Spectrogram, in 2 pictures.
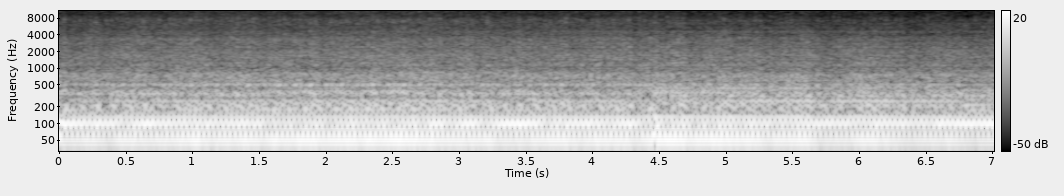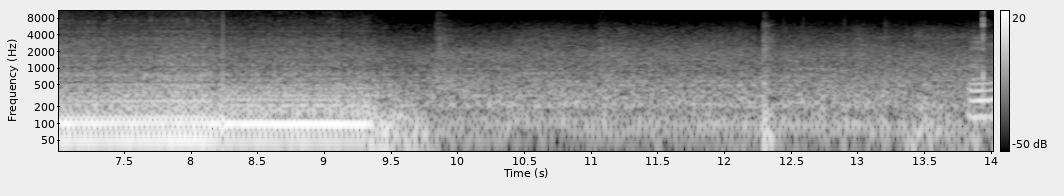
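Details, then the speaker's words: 2001 BMW E46 330i wagon on ill-fitting aftermarket catless headers that hit the transmission: a loud deep rumble with rapid ragged puffing at idle, then it drops off, from a huge exhaust leak at the header flange. "surprise there is the huge exhaust leak well let's see what we can do about it"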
